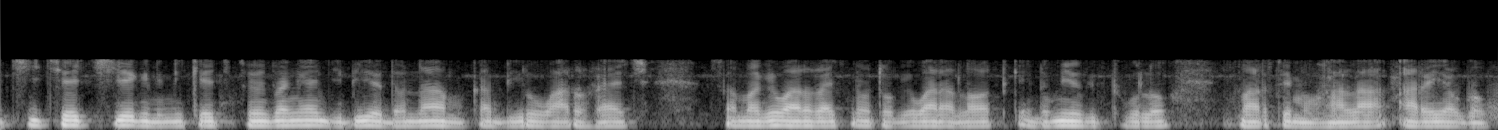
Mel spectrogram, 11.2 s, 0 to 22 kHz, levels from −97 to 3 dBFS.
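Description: From start to finish, the speech carries the marks of the iLBC codec. Nothing above 3.8 kHz survives, so the sound is narrowband and muffled, like a phone call. Each short frame is coded on its own, without leaning on the one before. The damage is plainly audible. Voices turn slightly rough and synthetic. The grain fits iLBC's 20 ms frame mode at its higher bitrate.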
